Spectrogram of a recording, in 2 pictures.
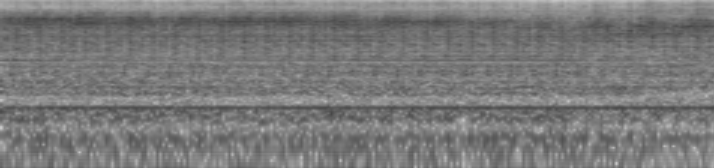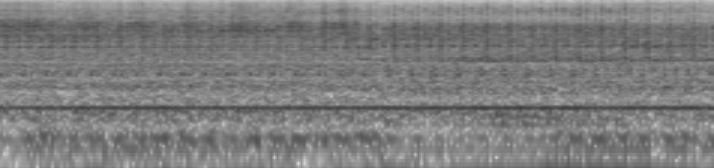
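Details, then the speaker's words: Ford EF Falcon petrol engine idling just after starting: steady squeal from the front accessory belt over a light busy hydraulic lifter tick; on the drive only the belt squeal is heard. "that squeal makes it sound so much worse"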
